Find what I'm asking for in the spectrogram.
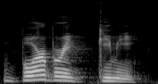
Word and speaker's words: borborygmi: Oh, say it again. I think you might have mispronounced it. – Okay, so borborygmi.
